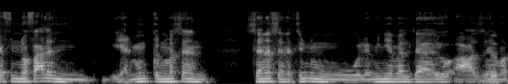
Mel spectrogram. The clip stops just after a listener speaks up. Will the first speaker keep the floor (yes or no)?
no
